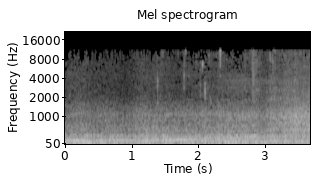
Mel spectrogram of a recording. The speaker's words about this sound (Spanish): La conductora reanuda la marcha. Permanece atenta a la carretera.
